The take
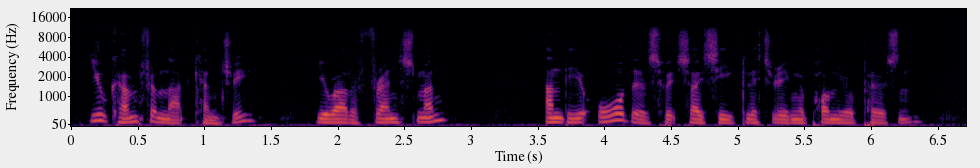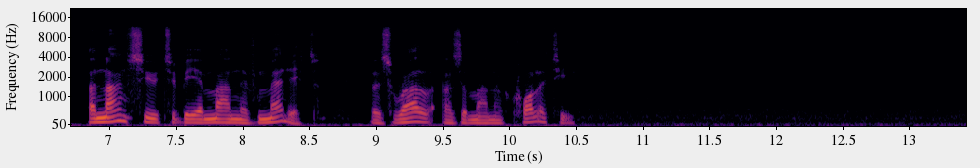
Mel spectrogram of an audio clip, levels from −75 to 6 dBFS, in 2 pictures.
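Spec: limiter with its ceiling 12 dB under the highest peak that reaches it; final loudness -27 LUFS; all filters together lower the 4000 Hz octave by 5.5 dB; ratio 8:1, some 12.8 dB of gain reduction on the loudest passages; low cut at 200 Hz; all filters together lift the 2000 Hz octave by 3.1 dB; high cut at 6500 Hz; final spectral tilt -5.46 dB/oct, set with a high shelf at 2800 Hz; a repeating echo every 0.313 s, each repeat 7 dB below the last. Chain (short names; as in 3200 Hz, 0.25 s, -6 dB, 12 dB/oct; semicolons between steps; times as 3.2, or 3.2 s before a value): HPF 200 Hz; LPF 6500 Hz; bell 2000 Hz +7 dB; high shelf 2800 Hz -6 dB; bell 4000 Hz -3.5 dB; compressor 8:1, threshold -37 dBFS; limiter -33.5 dBFS; feedback echo 0.313 s, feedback 45%, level -7 dB; gain +18 dB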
